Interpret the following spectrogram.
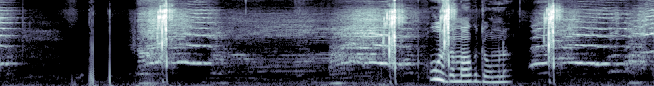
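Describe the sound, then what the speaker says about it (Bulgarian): A duck gives several loud, nasal honking quacks in short bursts, close by, between stretches of quiet and a person speaking. "Това е патката."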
